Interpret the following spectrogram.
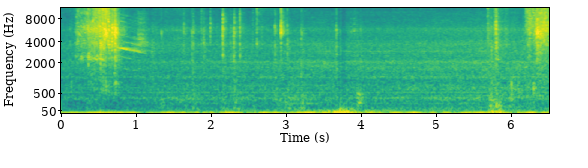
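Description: A steel tape measure being pulled out and handled: a short hiss about half a second in, then scattered light clicks and knocks, over a steady low rumble.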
